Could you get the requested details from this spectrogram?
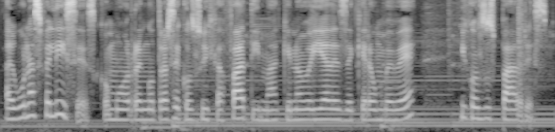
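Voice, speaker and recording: A woman reporter giving calm, measured, scripted narration of a true story. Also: mid-range voice, over music.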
